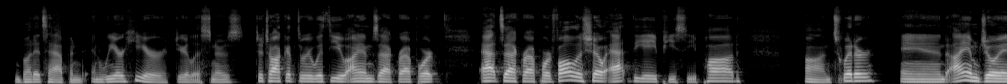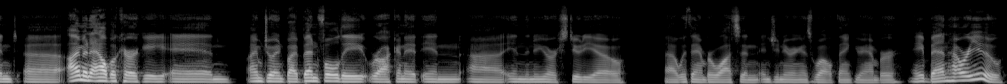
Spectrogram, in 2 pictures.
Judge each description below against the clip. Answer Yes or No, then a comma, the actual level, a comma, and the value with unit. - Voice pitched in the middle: No, low, 125 Hz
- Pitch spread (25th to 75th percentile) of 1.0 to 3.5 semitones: No, average, 4.2 semitones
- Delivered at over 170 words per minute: Yes, fast, 205 wpm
